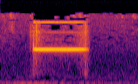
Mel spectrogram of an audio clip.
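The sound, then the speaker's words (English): A single steady electronic beep, about half a second long, loud and clear, like an answering machine tone, followed by near silence. “Please start talking at the sound of the beep.”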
